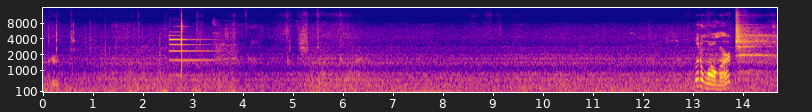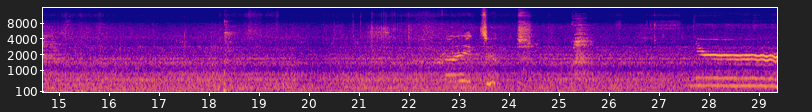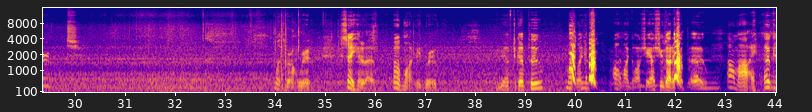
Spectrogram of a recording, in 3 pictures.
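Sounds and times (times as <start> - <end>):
vehicle cabin rumble: 0.0 - 44.0
short electronic beep: 2.5 - 3.6.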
